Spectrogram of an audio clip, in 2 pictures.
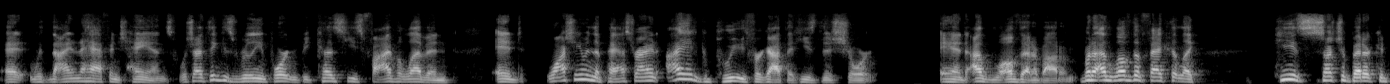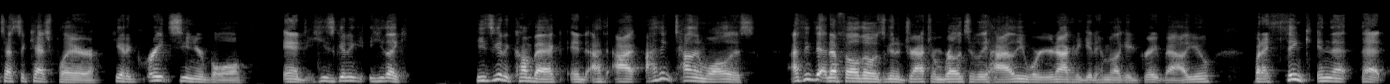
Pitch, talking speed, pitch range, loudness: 130 Hz, 220 wpm, 115-160 Hz, -22 LUFS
